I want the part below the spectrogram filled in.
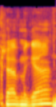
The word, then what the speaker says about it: Krav Maga: Krav Maga? – Nailed it.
